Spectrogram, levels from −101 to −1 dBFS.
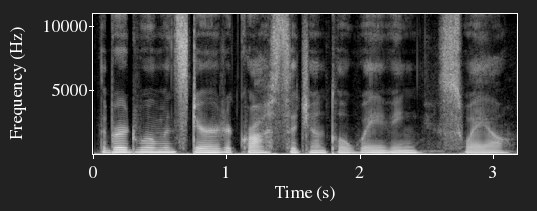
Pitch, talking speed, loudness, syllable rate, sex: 150 Hz, 170 wpm, -19 LUFS, 5.0 syllables/s, female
